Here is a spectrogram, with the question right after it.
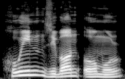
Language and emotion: Assamese, neutral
